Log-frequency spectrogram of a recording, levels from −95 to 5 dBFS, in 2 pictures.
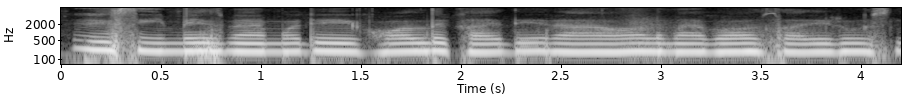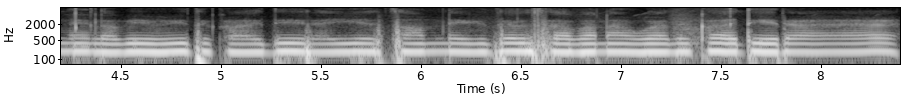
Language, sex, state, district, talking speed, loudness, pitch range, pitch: Hindi, female, Rajasthan, Churu, 195 wpm, -13 LUFS, 190-200 Hz, 195 Hz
